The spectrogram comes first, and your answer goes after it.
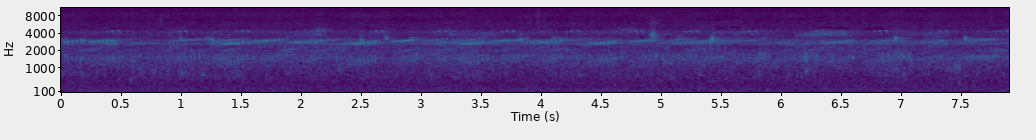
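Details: Frogs calling at a lake in a dense, unbroken chorus of overlapping trilling croaks, high and steady, with brighter individual calls standing out every second or so above the constant hum.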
